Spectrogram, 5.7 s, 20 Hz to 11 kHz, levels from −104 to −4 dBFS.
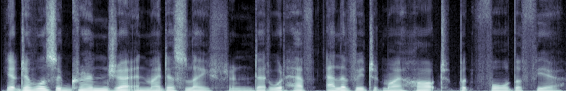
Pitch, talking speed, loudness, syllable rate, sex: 115 Hz, 190 wpm, -20 LUFS, 4.9 syllables/s, male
